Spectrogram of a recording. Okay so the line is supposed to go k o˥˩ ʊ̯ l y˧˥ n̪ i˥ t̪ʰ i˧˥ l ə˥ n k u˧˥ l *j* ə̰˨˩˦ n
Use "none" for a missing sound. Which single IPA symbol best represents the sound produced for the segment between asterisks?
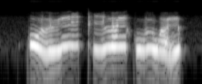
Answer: w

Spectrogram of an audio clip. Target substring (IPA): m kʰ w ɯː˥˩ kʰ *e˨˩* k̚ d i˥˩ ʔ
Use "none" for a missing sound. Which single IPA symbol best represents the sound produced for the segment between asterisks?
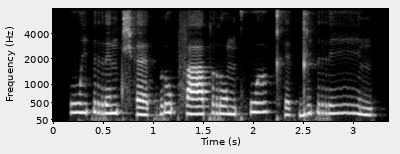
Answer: e˨˩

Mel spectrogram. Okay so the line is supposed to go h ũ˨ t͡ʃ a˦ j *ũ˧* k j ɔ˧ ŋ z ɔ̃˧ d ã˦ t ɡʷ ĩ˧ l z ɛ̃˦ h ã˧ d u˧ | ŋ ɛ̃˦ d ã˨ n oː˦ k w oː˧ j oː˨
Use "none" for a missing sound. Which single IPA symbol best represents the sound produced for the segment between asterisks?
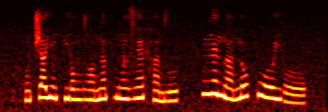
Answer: ũ˧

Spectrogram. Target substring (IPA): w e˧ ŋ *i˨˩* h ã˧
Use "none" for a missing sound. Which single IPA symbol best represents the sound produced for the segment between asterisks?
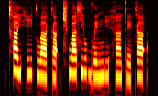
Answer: i˧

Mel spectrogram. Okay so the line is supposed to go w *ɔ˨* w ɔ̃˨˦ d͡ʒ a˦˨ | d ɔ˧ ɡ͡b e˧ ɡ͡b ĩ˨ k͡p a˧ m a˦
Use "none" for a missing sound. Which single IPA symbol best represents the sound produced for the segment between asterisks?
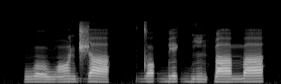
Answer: o˨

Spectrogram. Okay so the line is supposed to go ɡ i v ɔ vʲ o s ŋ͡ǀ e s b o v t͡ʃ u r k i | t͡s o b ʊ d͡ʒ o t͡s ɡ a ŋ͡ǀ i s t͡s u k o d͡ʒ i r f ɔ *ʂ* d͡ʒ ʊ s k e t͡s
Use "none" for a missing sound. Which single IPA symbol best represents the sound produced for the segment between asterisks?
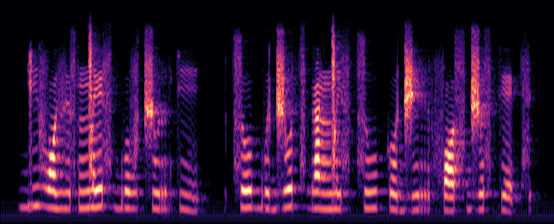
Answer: s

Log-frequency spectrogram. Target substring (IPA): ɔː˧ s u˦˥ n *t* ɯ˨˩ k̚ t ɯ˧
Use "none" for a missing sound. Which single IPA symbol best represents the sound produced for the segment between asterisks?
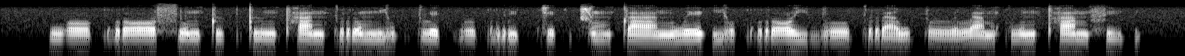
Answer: t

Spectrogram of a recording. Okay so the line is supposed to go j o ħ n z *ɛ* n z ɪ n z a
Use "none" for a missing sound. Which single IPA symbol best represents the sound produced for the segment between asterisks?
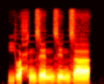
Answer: ɛ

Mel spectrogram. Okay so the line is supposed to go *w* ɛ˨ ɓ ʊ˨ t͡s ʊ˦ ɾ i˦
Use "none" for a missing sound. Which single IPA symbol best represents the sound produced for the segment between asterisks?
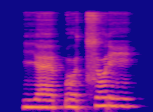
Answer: j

